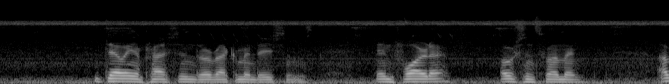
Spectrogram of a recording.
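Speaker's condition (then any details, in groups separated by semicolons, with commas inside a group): Cerebral palsy, spastic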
